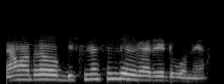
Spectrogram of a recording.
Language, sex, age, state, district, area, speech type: Malayalam, male, 18-30, Kerala, Wayanad, rural, conversation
